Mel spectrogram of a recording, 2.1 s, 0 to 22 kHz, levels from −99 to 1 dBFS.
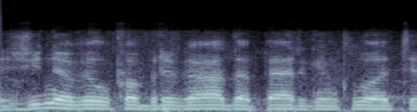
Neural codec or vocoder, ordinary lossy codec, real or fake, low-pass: none; Opus, 16 kbps; real; 7.2 kHz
